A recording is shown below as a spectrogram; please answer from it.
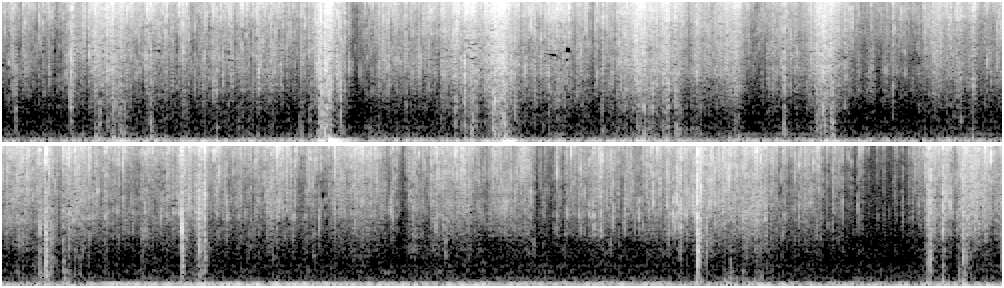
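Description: A sheet of clear plastic bubble wrap is held in both hands, crinkled and squeezed with the fingers. It makes a steady, dense crinkling with irregular sharp crackles and snaps, the loudest bursts coming early in the clip. Bright, papery hiss fills the top end over a faint low hum.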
